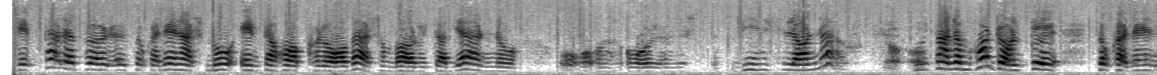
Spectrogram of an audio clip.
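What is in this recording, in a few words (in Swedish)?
Ovansjö Gästrikland, dialekter, svenska sagor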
